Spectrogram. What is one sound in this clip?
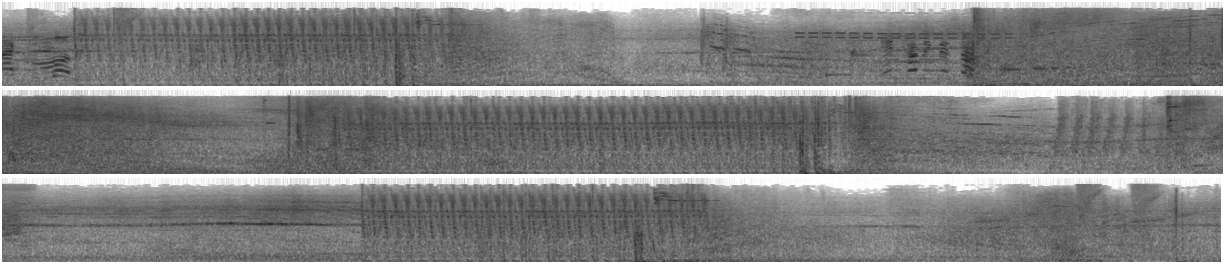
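Laser cannons fire in quick bursts.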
